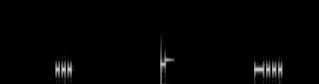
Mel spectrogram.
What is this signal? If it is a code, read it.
Morse code, heard as a keyed tone, about 39 wpm, 700 Hz. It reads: S B
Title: Single Letter-Number 40wpm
